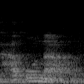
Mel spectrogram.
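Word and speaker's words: ἀγών: 자, 여기서 어 싸움으로 번역된 헬라어 단어는 아고나 헬라어로 선한 어 싸움의이 발음 아고나인데이 아고나가 싸움이 이제이 경기, 경쟁, 투쟁, 싸움 이런 내용입니다.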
